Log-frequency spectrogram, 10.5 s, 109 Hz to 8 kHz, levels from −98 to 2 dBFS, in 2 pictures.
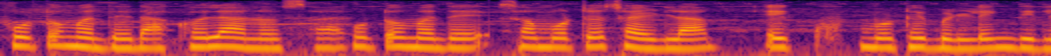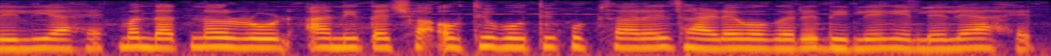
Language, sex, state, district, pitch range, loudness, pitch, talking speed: Marathi, female, Maharashtra, Aurangabad, 200-220 Hz, -21 LUFS, 210 Hz, 150 wpm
